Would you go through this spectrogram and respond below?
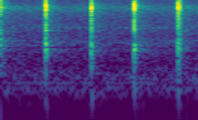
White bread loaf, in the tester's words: that's what they're supposed to sound like when they sound like that you're good to go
